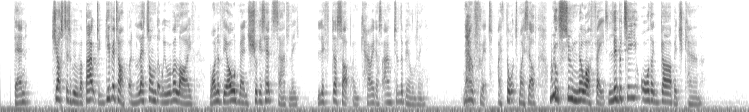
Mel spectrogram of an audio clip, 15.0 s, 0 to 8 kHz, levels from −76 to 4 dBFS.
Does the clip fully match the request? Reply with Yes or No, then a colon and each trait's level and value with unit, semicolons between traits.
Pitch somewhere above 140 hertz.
Yes: high, 190 Hz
